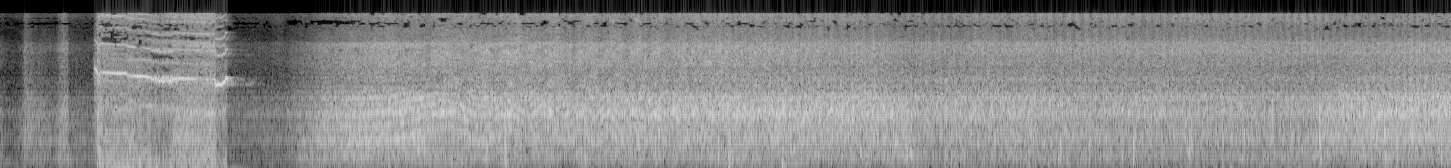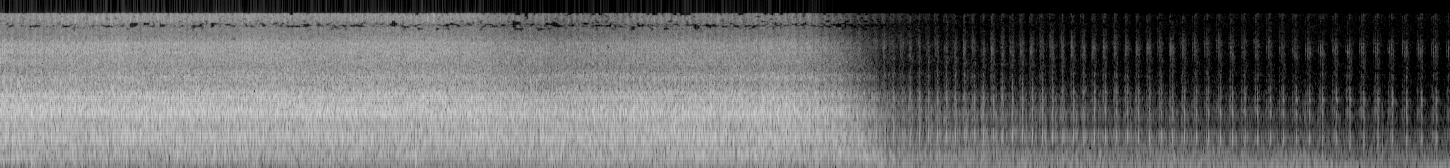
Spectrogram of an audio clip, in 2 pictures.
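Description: Celtic Fireworks 'Spin On This' Catherine wheel burning: a short loud burst with a falling whistle as it lights, then a loud, steady hissing rush from its spinning fountains for about twenty seconds, shifting in tone a couple of times, cutting off suddenly near the end. Faint crackling follows as it burns out.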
